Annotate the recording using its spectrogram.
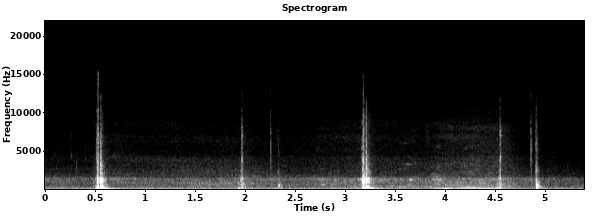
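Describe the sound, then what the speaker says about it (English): A 1991 Mercedes SL500 door shuts with two loud, solid clonks a few seconds apart, with a few lighter latch clicks and faint background hiss between them. "I'm gonna shut the door for you real quick so you can hear this."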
